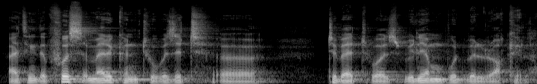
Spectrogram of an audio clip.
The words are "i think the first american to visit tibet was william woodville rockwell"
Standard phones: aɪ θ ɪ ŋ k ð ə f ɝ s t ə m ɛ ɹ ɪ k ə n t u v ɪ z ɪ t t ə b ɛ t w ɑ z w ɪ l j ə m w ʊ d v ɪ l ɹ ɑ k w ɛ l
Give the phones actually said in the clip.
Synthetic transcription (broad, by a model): aɪ t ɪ ŋ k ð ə f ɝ s t ə m ɛ ɹ ɪ k ə n t u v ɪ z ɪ t t ə b ɛ t w ɑ z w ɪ l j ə m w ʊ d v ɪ l ɹ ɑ k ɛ l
